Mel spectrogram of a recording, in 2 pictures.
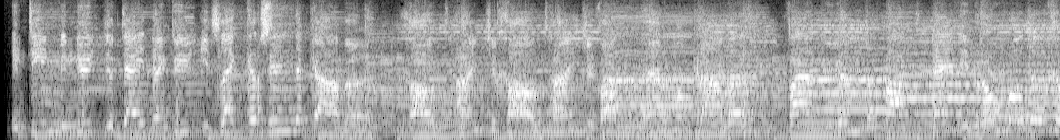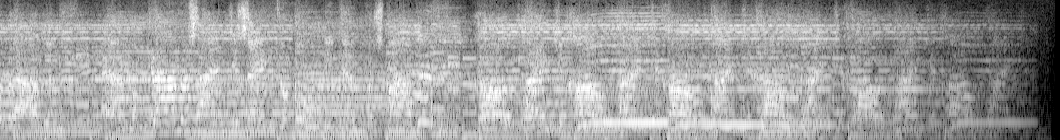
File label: commercial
